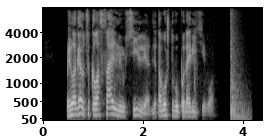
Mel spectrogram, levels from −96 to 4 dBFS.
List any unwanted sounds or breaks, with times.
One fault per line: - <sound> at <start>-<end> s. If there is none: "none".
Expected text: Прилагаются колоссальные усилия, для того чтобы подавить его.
- thud at 3.8-4.2 s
